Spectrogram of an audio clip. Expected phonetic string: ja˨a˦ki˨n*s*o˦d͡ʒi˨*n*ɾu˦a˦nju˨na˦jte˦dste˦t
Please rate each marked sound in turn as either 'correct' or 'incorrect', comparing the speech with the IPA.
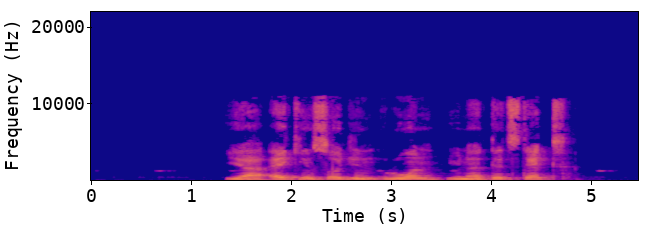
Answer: correct, correct

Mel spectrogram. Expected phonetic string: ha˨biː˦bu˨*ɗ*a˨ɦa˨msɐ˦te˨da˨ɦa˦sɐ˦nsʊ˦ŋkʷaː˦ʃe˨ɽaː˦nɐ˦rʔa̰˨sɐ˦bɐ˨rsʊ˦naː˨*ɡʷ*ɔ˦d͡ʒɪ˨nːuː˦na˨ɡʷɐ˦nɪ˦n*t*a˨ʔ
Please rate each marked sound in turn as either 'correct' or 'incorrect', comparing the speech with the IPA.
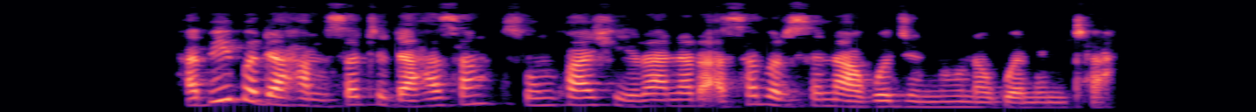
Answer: incorrect: d, correct, incorrect: tʰ

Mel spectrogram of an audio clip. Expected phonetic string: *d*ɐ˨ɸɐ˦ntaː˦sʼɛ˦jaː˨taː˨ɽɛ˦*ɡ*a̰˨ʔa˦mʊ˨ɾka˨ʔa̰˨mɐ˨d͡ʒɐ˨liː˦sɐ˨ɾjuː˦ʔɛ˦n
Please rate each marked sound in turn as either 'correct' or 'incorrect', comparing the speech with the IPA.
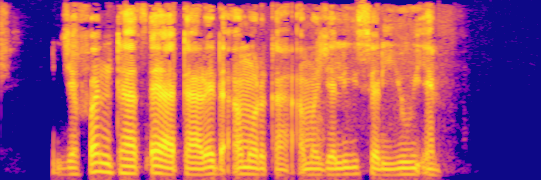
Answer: incorrect: d͡ʒ, incorrect: d

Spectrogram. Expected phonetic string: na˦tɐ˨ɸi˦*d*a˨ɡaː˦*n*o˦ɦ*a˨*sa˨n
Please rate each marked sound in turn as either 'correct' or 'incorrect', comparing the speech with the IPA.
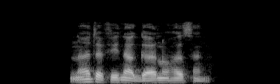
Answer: incorrect: n, correct, incorrect: a˦

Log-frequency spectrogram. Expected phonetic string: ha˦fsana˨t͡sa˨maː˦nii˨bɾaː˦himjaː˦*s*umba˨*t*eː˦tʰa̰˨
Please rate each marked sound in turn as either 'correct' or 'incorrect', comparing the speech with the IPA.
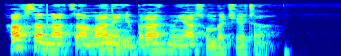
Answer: correct, incorrect: t͡ʃ

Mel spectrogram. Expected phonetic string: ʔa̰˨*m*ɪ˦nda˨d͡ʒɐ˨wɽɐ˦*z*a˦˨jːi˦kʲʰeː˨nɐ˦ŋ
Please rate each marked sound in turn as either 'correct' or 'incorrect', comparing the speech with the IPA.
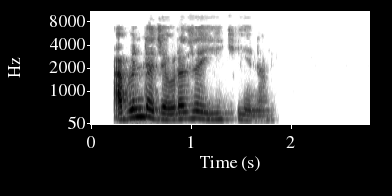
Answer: incorrect: b, correct

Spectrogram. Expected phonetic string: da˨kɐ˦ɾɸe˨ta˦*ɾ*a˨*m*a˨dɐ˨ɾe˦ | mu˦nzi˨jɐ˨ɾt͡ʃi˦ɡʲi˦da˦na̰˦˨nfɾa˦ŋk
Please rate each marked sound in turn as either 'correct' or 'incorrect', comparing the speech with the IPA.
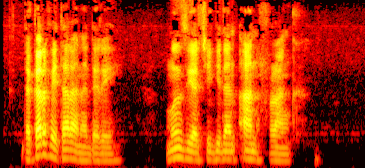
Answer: correct, incorrect: n

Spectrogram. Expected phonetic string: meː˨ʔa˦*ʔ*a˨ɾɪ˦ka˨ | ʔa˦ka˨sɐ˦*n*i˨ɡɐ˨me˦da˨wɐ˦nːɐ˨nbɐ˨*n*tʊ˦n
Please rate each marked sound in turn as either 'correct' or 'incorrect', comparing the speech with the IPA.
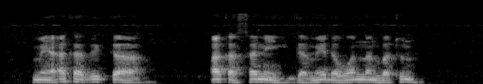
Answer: incorrect: k, correct, incorrect: none

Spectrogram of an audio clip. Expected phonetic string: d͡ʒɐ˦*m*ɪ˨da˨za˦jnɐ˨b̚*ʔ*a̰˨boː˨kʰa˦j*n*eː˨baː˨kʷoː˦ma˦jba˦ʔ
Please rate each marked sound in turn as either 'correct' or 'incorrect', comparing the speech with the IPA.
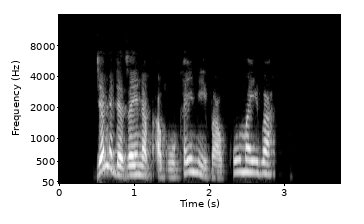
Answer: correct, correct, correct

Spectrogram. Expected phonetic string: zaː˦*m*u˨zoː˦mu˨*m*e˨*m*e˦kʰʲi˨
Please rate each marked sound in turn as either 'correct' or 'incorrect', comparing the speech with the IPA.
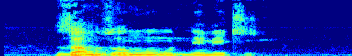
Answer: correct, incorrect: n, correct

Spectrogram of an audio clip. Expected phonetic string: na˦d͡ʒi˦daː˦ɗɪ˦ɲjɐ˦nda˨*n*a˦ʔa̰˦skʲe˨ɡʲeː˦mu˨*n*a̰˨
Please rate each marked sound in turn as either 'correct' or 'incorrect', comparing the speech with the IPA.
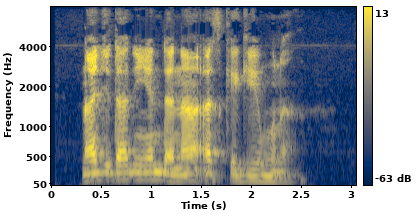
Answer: correct, correct

